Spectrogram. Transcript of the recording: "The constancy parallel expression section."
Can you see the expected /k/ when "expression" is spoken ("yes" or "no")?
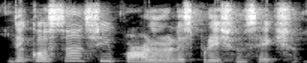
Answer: no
